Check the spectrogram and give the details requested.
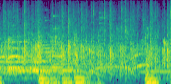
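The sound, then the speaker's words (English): A crowd applauds the evening's panel with steady, dense clapping that stays loud for the whole stretch, joined by a few cheers and whoops rising over the noise. “Please, everybody, give a round of applause for the panel tonight.”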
